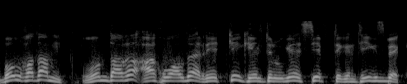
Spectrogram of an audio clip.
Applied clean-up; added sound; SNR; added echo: neural separator model SepFormer DNS4.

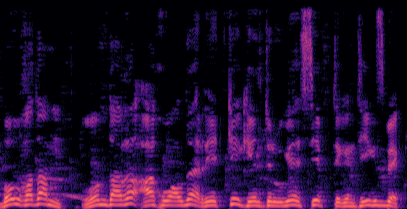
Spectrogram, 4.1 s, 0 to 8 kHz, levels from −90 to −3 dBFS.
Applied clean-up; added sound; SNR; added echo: classical method log-MMSE.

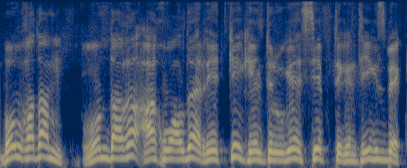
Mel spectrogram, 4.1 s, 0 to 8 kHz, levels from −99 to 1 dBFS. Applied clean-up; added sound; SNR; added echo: neural mask model Resemble Enhance denoiser.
